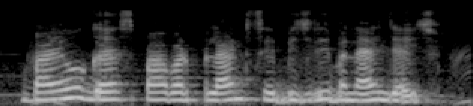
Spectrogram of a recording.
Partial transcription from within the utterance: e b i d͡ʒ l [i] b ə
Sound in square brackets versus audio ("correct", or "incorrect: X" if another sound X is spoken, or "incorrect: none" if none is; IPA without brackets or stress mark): correct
